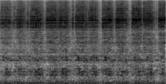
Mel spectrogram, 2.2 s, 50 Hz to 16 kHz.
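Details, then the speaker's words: Mazda RX2 rotary race car, first start after a couple of months, fired first time with good oil pressure: deep, choppy, fast-pulsing but steady lumpy rotary idle. Healthy engine, normal idle. "fired first time off the key which is pretty good for a couple of months pretty good for a race car too means your engine is pretty healthy"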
